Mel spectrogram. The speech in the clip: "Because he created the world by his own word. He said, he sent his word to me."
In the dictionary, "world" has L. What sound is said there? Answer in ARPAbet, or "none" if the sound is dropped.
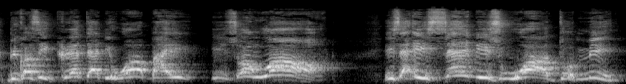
none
